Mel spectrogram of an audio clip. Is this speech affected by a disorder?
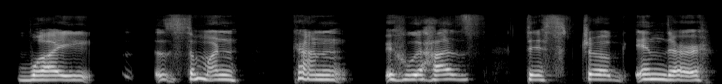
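Yes: Friedreich's ataxia; diagnosed age 12 by professor King, Temple Street, progressive, aggressive scoliosis, three spinal surgeries; age 28, fully wheelchair reliant, powered wheelchair, mild cardiomyopathy, burning foot nerve pain, severe fatigue; speech expected to disappear within years, synthetic voice, thickened liquids, possible ventilator expected.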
